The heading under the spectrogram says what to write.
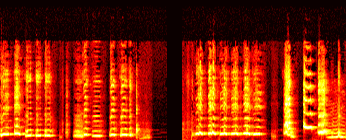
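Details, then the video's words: Papuan butcherbird with a powerful, shrill voice: fast chains of bright, even whistled notes broken by a short pause, ending in sharp rising and falling squeals. Nothing else audible. "TERIAKAN MAUT BURUNG JAGAL PAPUA"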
